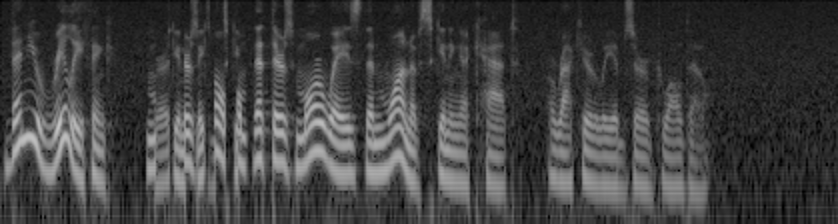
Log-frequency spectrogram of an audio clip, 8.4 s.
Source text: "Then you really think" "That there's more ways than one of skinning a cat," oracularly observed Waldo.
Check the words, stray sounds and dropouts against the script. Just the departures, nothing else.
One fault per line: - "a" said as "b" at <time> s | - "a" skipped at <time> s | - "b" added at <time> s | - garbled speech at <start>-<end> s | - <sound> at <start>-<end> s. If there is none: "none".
- garbled speech at 1.4-2.5 s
